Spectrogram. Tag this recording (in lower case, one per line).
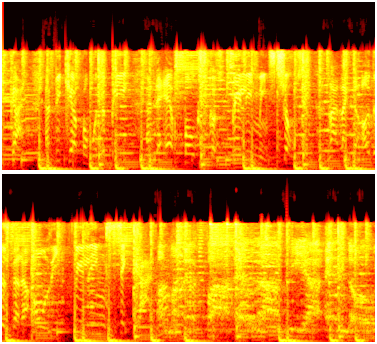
music
independent music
